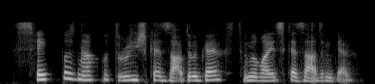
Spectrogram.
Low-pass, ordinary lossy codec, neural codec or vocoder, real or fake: 7.2 kHz; none; codec, 16 kHz, 0.5 kbps, X-Codec, HuBERT features, trained on general audio; fake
